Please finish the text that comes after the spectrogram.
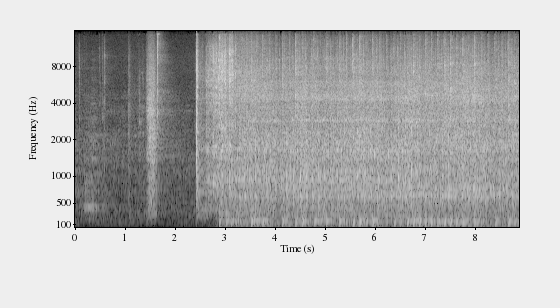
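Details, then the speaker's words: Racing lawn mower engine restarting warm after being run: a few weak cranking tries, then it catches and settles into a fast, even putter; idle needs raising, and the owner suspects valves too tight, reducing compression at idle. "I am apparently gonna actually have to race idle up it didn't like didn't like anything started back up after being run so it needs a little bit of idle adjustment"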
